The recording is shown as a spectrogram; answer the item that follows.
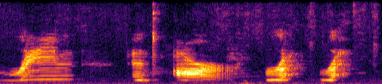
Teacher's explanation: the specific thing is the tongue is curved backwards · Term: American R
